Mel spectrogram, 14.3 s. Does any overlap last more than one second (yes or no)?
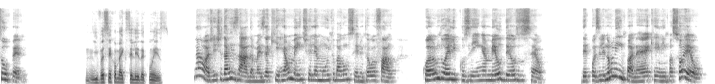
no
